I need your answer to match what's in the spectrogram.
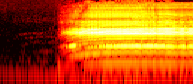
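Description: A single loud, drawn-out sheep bleat starts after a brief silence and holds steady for about a second, clear with no talking.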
